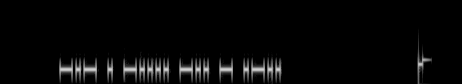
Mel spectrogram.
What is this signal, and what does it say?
Morse code, heard as a keyed tone, about 30 wpm, 700 Hz. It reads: KE6DTL
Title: USA Call Signs - 6 Characters - 2x Character Spacing - 30wpm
